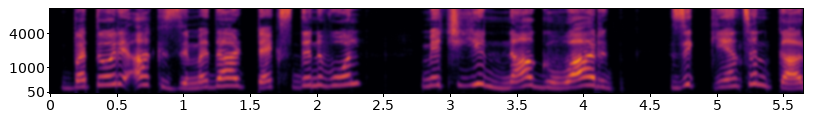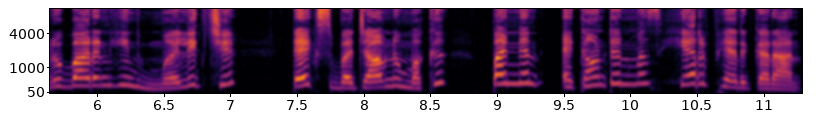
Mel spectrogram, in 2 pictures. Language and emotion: Kashmiri, disgusted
